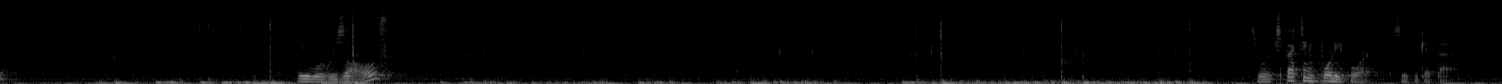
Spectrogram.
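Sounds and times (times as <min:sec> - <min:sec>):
computer keyboard typing: 0:00.8 - 0:03.8, 0:04.4 - 0:12.5.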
